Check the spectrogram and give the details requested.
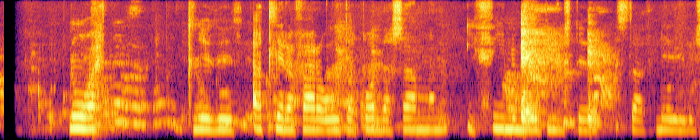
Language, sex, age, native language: Icelandic, male, 18-19, Icelandic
